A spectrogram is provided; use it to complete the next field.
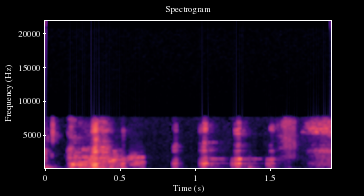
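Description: A close, forceful cough bursts out, followed by a few shorter, softer coughs spaced about a beat apart, with no talking in between.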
